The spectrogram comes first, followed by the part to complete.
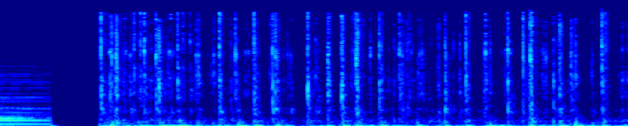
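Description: Computer-keyboard typing sound effect: a rapid run of keystroke clicks, starting just under a second in and lasting about three and a half seconds, as on-screen title text types itself out. Before it the last note of a music bed cuts off.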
